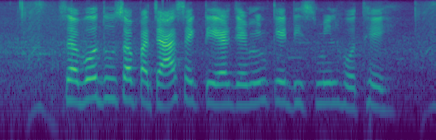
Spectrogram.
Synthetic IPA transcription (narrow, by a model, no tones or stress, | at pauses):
səbod̪usɔpət͡ʃaːsek̚ʈejəɾd͡ʒəmiːnkeɖɪsmilɦot̪ʰeː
